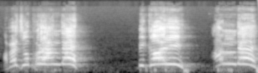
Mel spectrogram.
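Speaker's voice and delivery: scolding crowd. Acted. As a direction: snap at the beggar to shut up. Crowd voiced scolding blind man.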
